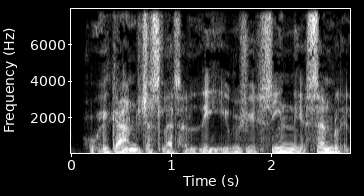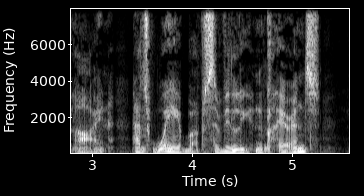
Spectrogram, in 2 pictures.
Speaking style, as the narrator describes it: hissed the man

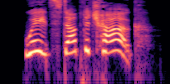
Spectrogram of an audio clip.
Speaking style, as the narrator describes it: cried Fliss

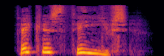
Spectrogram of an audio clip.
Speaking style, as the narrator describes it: Clinch said mournfully

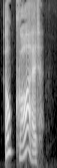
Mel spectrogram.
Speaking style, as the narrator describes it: exclaimed Lucy, watching the man fall

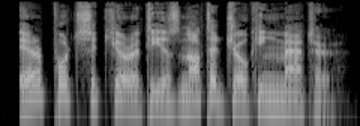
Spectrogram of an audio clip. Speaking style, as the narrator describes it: snapped the one searching the luggage

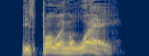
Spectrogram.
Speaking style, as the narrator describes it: Severin snapped

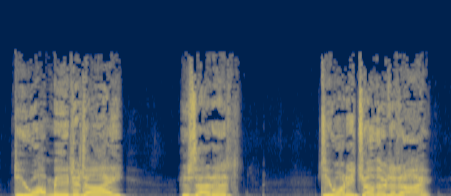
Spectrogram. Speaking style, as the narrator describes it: cried

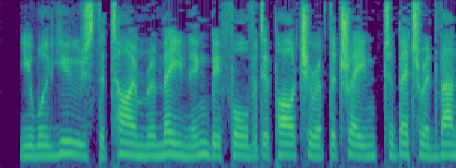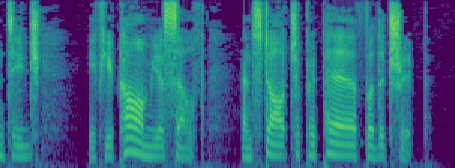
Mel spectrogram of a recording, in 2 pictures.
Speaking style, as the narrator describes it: told me coldly

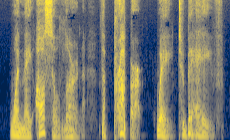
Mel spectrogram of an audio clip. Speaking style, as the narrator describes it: whispered

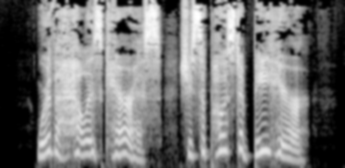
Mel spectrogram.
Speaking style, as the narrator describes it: cried Lucy

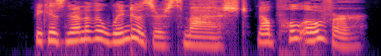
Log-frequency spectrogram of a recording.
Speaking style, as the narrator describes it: said Lucy

